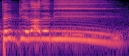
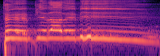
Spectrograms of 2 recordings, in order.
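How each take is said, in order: First: \"ten piedad de mí\" spoken very slowly; slow spoken plea. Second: \"Ten piedad de mí\" sung slowly as a prayer chant; sung plea. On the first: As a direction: stretch out the plea. (súplica hablada y muy lenta) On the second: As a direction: sing the plea out. (sung, súplica cantada y lenta) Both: Shown as a demonstration. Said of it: "Dile a Él".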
